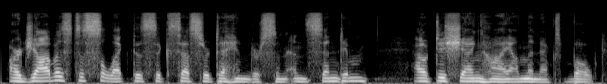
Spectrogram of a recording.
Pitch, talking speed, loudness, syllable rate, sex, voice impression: 135 Hz, 190 wpm, -16 LUFS, 4.6 syllables/s, male, masculine, adult-like, tensed, slightly powerful, slightly dark, slightly hard, clear, fluent, cool, very intellectual, slightly refreshing, very sincere, very calm, friendly, reassuring, slightly unique, elegant, slightly wild, slightly sweet, slightly lively, slightly strict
